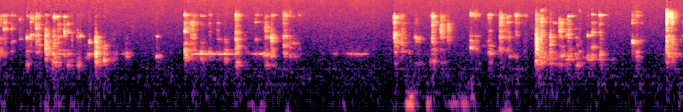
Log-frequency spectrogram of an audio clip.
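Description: Faint typing on a computer keyboard: quick runs of key clicks in several bursts, with a pause of about a second in the middle.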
